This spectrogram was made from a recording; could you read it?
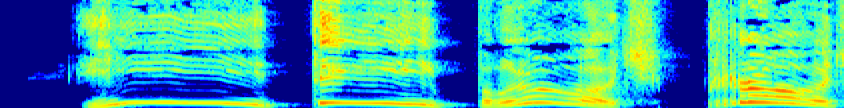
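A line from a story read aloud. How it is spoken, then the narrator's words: Woman shrieking as if hurt. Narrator (Russian): завопила тетка, словно ей прищемили палец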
